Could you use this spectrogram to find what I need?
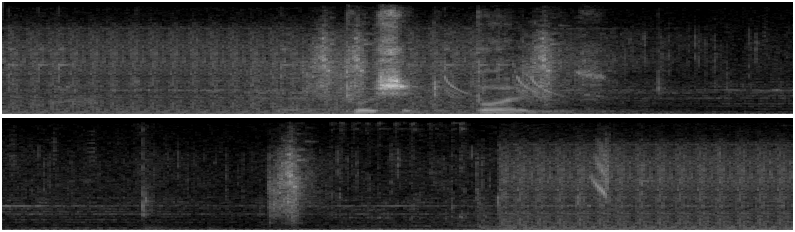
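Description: A shotgun fires loud blasts with a short echo.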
